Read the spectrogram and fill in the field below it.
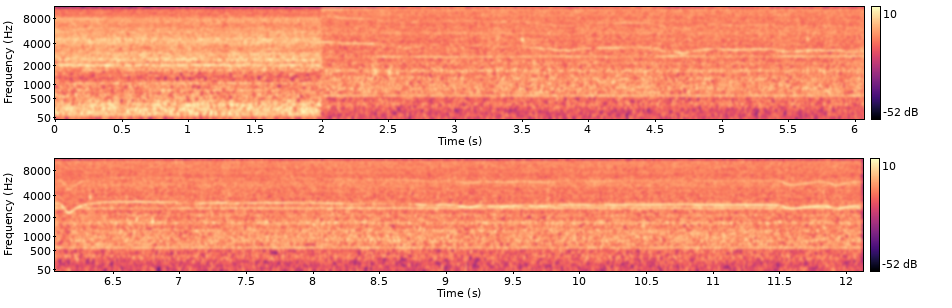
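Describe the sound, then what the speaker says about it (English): A vacuum cleaner runs steadily inside an original Bally Midway Galaga arcade cabinet during a teardown, with a loud continuous whine that starts abruptly and holds for the whole stretch, with slight shifts in pitch as the nozzle moves. "So now we're going to grab the vac and we're going to give the inside a good tidy out."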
